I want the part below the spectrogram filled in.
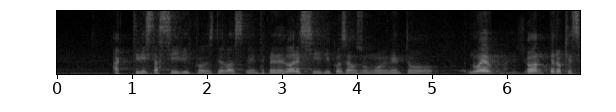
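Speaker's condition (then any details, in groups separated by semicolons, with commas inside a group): No condition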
